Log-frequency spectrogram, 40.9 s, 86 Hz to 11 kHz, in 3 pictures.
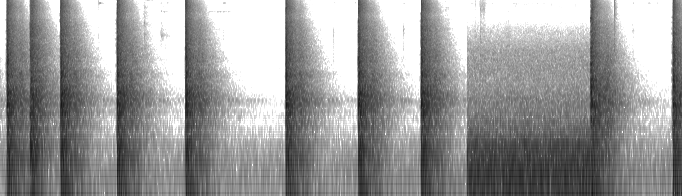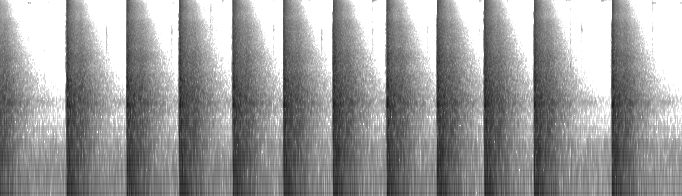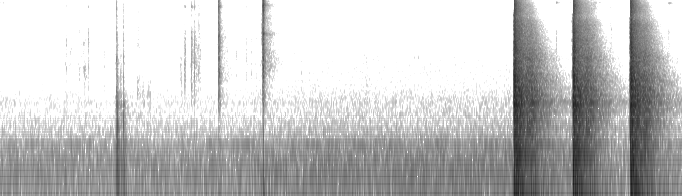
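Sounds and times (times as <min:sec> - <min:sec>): pistol shots echoing indoors: 0:00.0 - 0:05.0, 0:05.6 - 0:09.8, 0:11.8 - 0:27.2, 0:37.5 - 0:40.9.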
